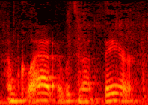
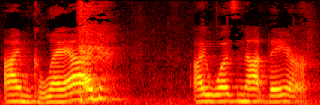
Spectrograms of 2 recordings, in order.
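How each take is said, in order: First: Softly echoing I'm glad I was not there; quiet repeat. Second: Glad and was pressed hard and slow; emphatic quote. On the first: Preacher repeating the verse softly to the congregation, quiet. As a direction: let the line settle, hushed. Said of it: "I came to give life". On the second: Preacher stressing Jesus' words to the crowd, emphatic. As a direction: leans on I'm glad I was not there. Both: Shown as a demonstration.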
